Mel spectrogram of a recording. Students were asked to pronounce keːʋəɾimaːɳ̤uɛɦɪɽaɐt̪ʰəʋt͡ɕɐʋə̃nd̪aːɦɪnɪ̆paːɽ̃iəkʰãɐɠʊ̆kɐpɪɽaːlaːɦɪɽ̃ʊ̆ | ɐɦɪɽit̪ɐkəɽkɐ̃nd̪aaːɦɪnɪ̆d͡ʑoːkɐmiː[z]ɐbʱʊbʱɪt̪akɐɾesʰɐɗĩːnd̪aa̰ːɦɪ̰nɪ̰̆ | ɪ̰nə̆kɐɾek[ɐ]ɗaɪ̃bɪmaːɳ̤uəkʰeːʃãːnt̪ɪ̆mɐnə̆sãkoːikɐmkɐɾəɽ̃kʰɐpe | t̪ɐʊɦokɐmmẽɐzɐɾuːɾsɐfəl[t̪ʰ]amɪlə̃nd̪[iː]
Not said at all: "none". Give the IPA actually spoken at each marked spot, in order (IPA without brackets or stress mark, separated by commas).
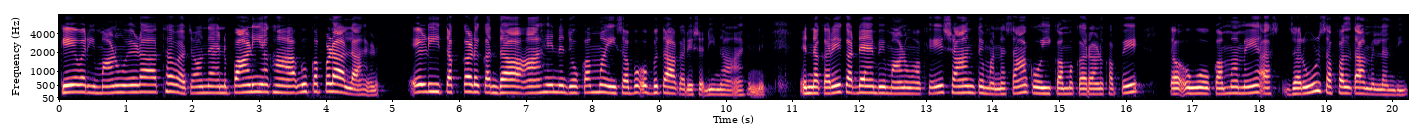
s, ɐ, t̪, iː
